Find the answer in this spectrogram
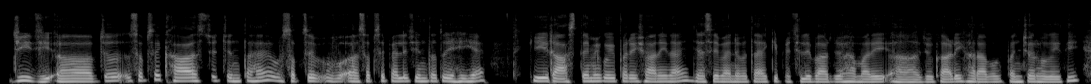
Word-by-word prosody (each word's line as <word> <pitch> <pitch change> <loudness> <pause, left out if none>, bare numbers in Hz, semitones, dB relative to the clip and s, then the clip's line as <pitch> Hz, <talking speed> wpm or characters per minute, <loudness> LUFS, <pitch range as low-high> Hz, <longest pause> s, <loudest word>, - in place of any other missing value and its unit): जी, 175 +1 +3
जी। 135 -2 0
अ, 145 - 0 0.4
जो 170 -1 -1
सबसे 180 +5 -2
खास 155 -1 +3
जो 175 - -3
चिंता 150 +1 -1
है, 165 +6 +1
वो 170 - -2
सबसे 150 +1 -1
व 140 -1 -1
सबसे 145 +2 -2
पहली 150 -2 +1
चिंता 150 -1 0
तो 150 - -1
यही 140 -1 +2
है, 145 +5 +1 0.5
कि 155 -4 +5
रास्ते 135 +2 +1
में 150 0 +2
कोई 145 -1 +2
परेशानी 140 -2 0
ना 135 - 0
आए। 160 +4 0
जैसे 135 -1 0
मैंने 130 -1 0
बताया 130 0 -1
कि 135 +3 -5
पिछली 130 0 -1
बार 125 -1 0
जो 130 0 -1
है 130 - +1
हमारी 125 0 +1
अ, - - -6 0.3
जो 120 +2 -2
गाड़ी 125 +3 +2
खराब 125 -3 0
हो 125 0 -2
पंचर 125 +1 0
हो 125 -1 +1
गई 120 0 +1
थी। 175 +9 -1
140 Hz, 235 wpm, -27 LUFS, 130-155 Hz, 0.5 s, कि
